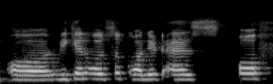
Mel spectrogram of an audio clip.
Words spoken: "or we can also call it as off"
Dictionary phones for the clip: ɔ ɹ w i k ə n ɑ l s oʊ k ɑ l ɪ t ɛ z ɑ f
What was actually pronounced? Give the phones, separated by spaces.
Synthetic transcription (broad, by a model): ɔ ɹ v i k ə n ɑ l s oʊ k ɑ l ɪ t ɛ z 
